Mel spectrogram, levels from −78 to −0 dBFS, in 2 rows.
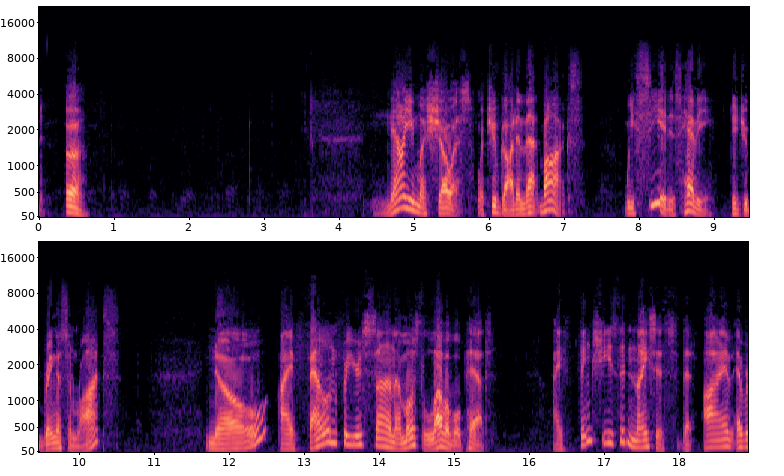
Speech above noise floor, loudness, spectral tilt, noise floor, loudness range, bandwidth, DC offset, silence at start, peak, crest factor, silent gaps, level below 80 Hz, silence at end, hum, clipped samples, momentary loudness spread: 41 dB; -20 LUFS; -6 dB/octave; -60 dBFS; 6 LU; 15.5 kHz; under 0.1%; 0 s; -2 dBFS; 20 dB; none; -50 dBFS; 0 s; none; under 0.1%; 13 LU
